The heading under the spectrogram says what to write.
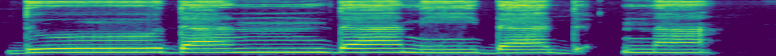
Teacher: sukunnya sukun asli maka dipantulkannya sedikit aja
